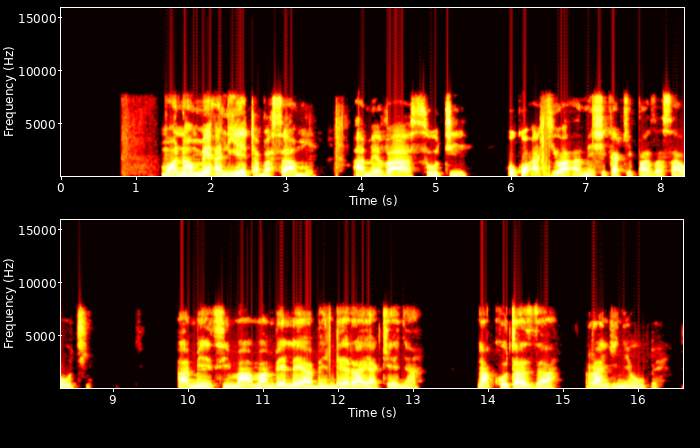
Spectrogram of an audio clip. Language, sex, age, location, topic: Swahili, male, 18-24, Kisumu, government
